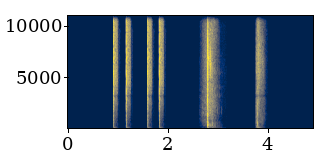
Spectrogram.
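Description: Short menu clicks tick as options change.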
